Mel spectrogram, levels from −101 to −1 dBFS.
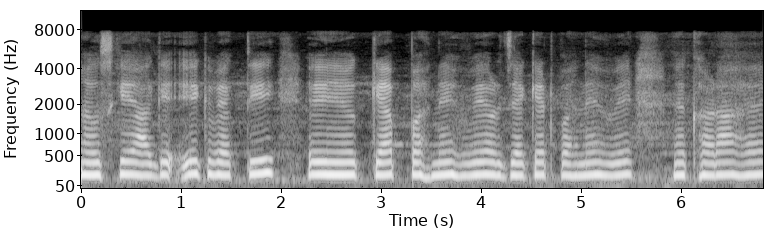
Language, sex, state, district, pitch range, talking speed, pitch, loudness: Hindi, female, Bihar, Vaishali, 185-195 Hz, 130 wpm, 190 Hz, -14 LUFS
